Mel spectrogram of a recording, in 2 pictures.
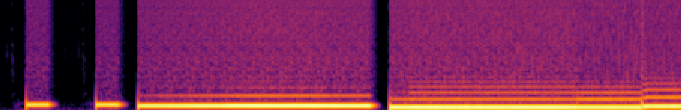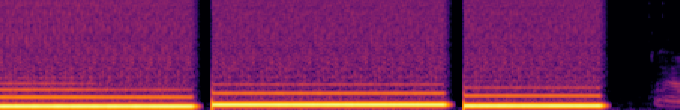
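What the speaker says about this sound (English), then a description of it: "now that I have white noise and the nice little sub going on there" Synthesized white noise layered over a deep sub bass in a future riddim production plays as loud, sustained electronic tones that switch pitch in blocks, cut by sharp, brief gaps of silence.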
